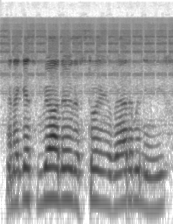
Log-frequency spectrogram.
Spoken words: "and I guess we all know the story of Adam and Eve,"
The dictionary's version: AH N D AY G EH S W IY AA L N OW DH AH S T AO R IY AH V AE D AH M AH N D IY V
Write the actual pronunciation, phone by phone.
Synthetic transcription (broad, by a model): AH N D AY G EH S W IY AA L N OW DH AH S T AO R IY AH V AE D AH M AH N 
